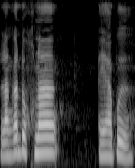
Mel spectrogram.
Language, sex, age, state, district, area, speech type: Bodo, female, 45-60, Assam, Udalguri, rural, spontaneous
